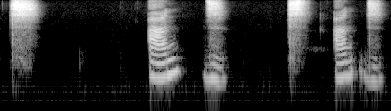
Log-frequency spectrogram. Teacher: And when we talk affricates, we know that these consonants are a combination of a plosive and a fricative consonants. You have a plosive and then a fricative.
